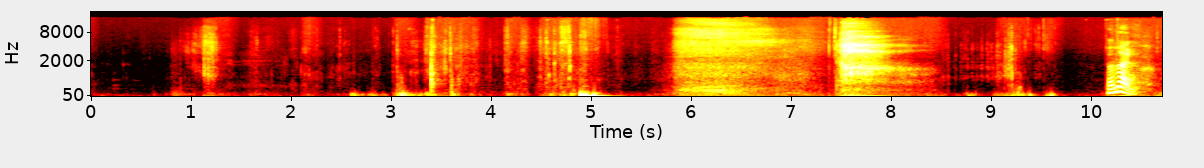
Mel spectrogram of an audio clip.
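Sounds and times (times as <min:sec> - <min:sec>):
book pages rustling and turning as it is opened: 0:00.8 - 0:05.4, 0:08.4 - 0:09.8
speech: 0:10.2 - 0:10.7.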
